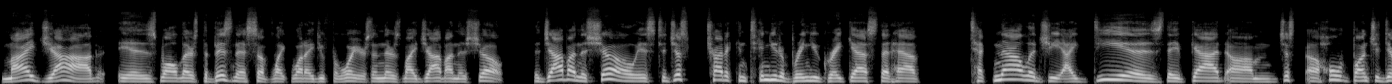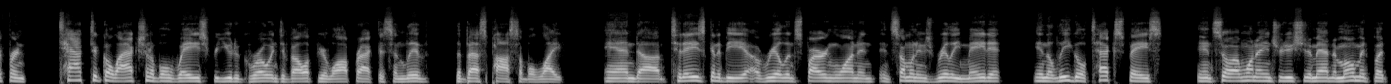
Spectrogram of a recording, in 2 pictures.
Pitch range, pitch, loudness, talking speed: 140-165 Hz, 150 Hz, -19 LUFS, 220 wpm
